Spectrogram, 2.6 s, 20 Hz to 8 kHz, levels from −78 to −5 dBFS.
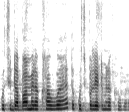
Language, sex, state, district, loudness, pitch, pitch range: Hindi, female, Bihar, West Champaran, -16 LUFS, 260 Hz, 245-265 Hz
